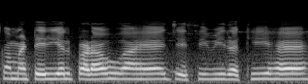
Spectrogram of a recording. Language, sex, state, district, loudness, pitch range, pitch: Hindi, female, Chhattisgarh, Balrampur, -13 LUFS, 240-250 Hz, 250 Hz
